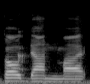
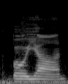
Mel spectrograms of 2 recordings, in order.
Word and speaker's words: Bogdan: good enough i mean at least you said bogdan and not uh bo yan oh the utah the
